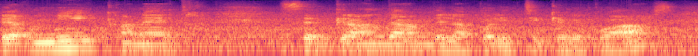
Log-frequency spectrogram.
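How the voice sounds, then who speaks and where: Over noticeable background noise and audible room echo, a man with a non-native accent speaks at a medium pitch with ordinary pitch variation. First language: not French (speaking French). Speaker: interviewer. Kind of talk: interview. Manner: halting.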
